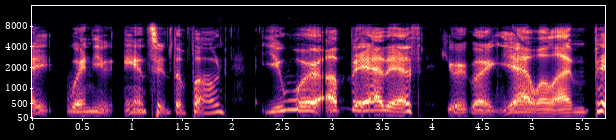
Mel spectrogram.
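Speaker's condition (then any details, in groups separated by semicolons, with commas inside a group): Multiple sclerosis; lost use of hands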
